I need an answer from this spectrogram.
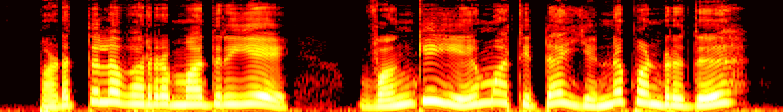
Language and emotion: Tamil, fearful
